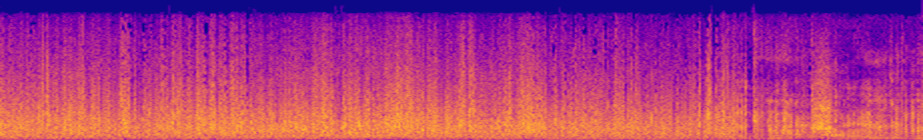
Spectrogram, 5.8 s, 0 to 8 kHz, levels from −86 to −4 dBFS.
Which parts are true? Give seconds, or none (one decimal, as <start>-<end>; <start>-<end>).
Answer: 0.0-4.6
